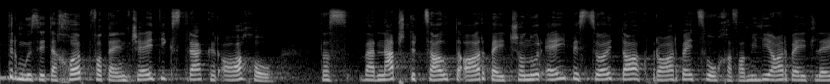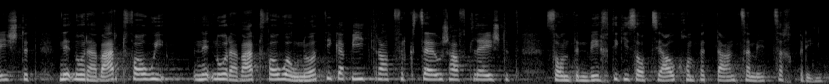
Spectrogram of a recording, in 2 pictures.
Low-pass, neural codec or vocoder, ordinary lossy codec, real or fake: 14.4 kHz; vocoder, 48 kHz, 128 mel bands, Vocos; AAC, 96 kbps; fake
